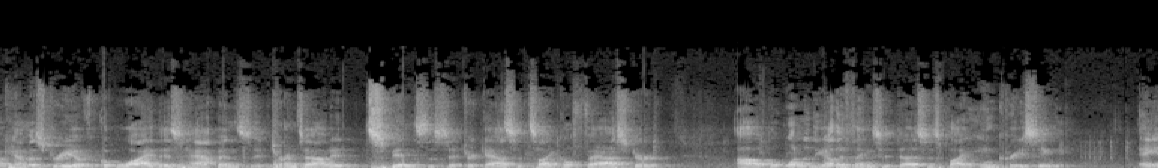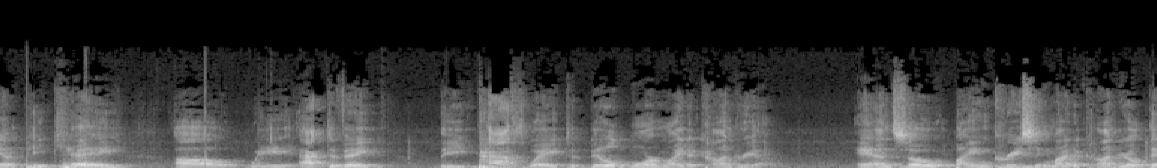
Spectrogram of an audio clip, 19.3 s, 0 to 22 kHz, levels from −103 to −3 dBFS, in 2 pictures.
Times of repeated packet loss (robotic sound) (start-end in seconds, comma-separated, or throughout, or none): none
